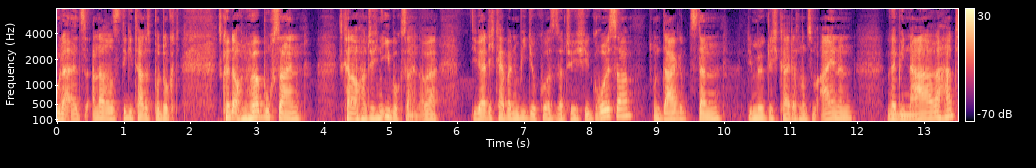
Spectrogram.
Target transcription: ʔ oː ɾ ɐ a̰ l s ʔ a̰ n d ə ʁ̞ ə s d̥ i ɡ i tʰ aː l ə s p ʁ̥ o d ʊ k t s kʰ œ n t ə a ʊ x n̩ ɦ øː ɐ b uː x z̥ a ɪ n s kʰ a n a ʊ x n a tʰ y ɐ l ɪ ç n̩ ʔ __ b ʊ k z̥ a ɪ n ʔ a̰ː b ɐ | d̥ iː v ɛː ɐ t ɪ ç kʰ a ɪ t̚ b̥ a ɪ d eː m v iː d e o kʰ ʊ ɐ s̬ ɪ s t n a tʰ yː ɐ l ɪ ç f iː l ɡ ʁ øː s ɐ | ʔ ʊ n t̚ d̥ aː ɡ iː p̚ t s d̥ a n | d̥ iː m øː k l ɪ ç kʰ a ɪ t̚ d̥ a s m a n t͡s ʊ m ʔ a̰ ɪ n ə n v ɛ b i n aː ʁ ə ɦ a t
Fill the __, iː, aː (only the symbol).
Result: iː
